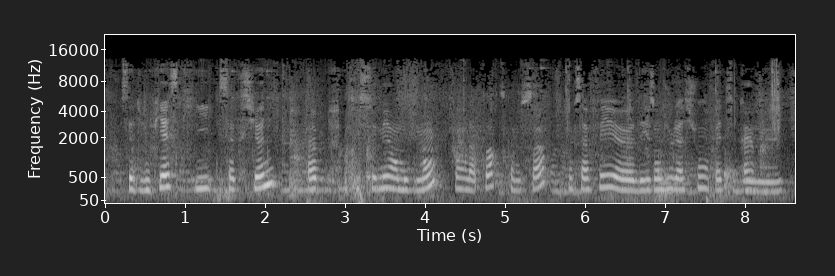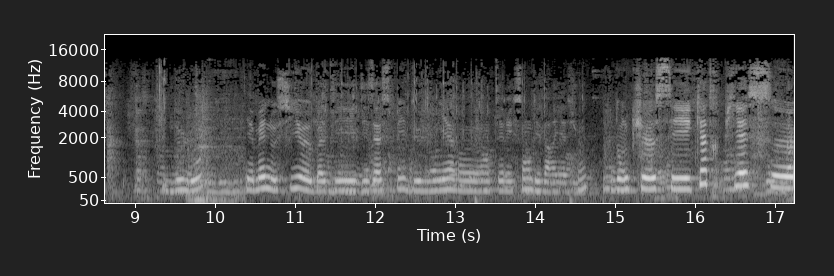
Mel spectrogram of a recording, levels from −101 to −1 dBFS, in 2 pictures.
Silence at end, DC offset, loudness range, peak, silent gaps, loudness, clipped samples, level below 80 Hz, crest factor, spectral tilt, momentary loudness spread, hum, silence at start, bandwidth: 0 s; under 0.1%; 6 LU; -10 dBFS; none; -31 LUFS; under 0.1%; -56 dBFS; 20 dB; -3.5 dB/octave; 14 LU; none; 0 s; 13 kHz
